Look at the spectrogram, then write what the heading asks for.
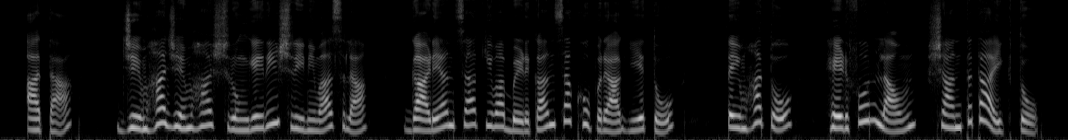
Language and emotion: Marathi, neutral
